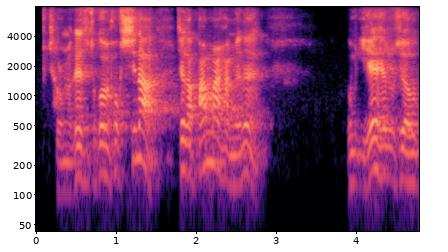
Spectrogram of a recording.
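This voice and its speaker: A man speaks with lively intonation and a bright, sharp tone. Audible room echo is present. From China. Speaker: online business owner and entrepreneur. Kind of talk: casual monologue to viewers, business talk. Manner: halting, with frequent repetitions and restarts.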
